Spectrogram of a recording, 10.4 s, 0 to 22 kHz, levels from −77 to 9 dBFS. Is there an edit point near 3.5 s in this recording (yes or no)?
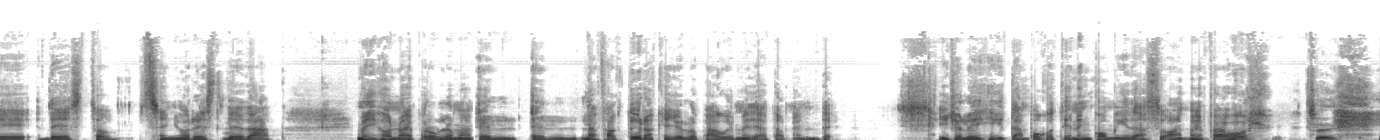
yes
